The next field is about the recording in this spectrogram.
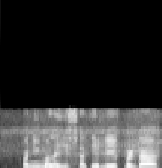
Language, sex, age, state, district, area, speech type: Nepali, male, 18-30, West Bengal, Kalimpong, rural, spontaneous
